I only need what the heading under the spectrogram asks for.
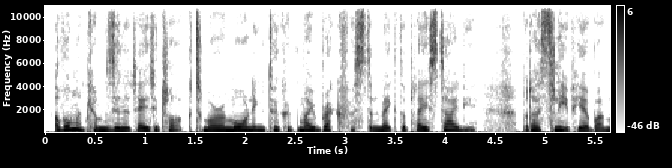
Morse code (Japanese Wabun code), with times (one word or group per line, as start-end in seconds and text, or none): none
